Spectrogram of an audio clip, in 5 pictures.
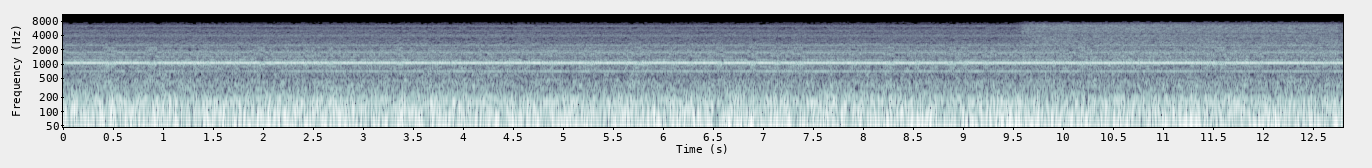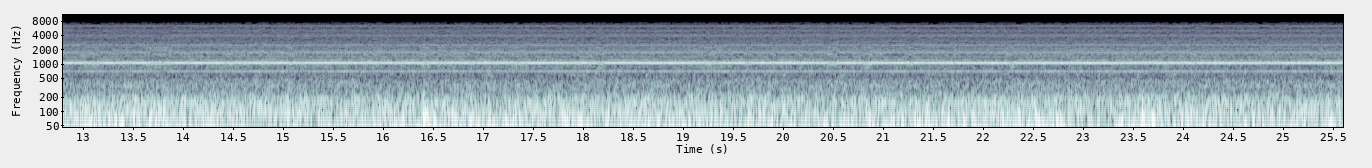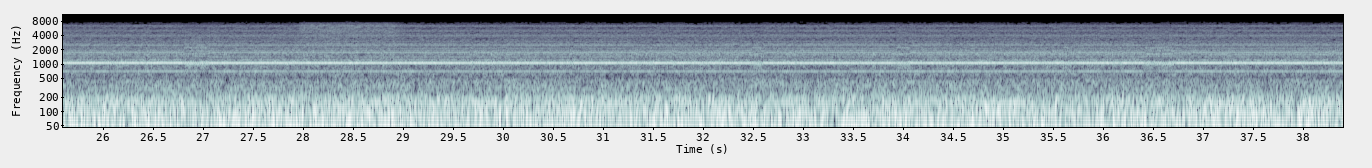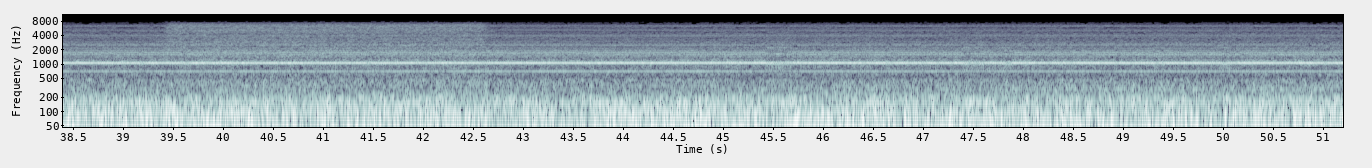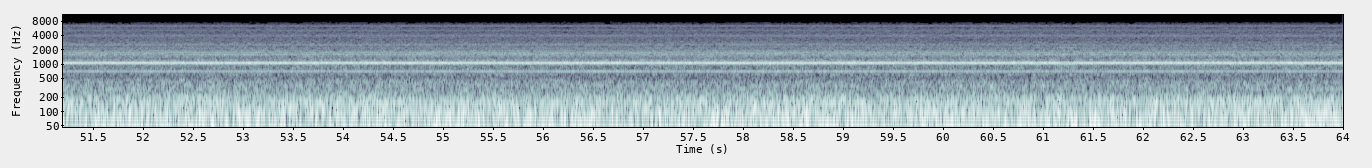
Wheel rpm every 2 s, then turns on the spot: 0, 0, 0, 0, 0, 0, 0, 0, 0, 0, 0, 0, 0, 0, 0, 0, 0, 0, 0, 0, 0, 0, 0, 0, 0, 0, 0, 0, 0, 0, 0, 0.
none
